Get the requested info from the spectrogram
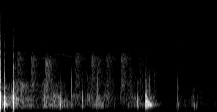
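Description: Handheld microphone being handled as it changes hands: two sharp clicks right at the start, then rustling and shuffling over room noise, with a couple of faint clicks near the end.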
